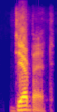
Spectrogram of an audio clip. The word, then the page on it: debit: American English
